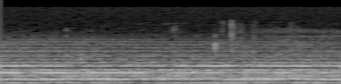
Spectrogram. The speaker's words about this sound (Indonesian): Silahkan nikmati momen kamu saat ini. Sembari kamu bernafas, menikmati alunan suara musik di audio meditasi ini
